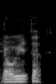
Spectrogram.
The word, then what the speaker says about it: Chihuahuita: be over at the Chihuahuita, how do you pronounce that? Yeah, Chihuahua, you had it right. Chihuahuita, over on the side.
